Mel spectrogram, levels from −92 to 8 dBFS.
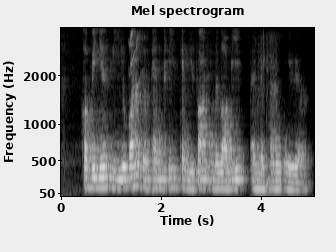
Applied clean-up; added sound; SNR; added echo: neural mask model DeepFilterNet 3.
